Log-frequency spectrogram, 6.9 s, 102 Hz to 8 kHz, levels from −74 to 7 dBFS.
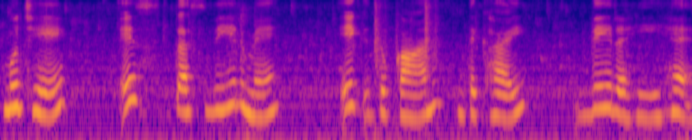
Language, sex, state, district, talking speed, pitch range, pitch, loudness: Hindi, female, Madhya Pradesh, Dhar, 85 wpm, 225-270 Hz, 240 Hz, -19 LUFS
